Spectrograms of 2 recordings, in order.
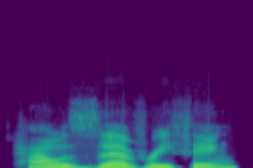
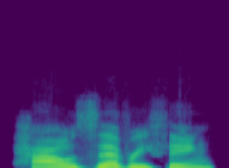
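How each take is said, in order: Both takes have the same delivery.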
